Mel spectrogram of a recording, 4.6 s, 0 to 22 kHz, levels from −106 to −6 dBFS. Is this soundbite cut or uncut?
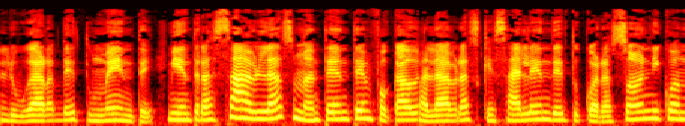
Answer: cut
